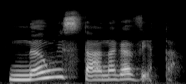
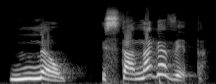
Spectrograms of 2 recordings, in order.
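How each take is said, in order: First: There is no pause after "não". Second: There is a pause right after "não". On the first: The watch is not in the drawer. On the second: The watch is in the drawer. "só colocar a vírgula depois do não, que deu a pausa"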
